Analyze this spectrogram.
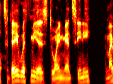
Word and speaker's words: Mancini: Like when we went to Italy, everyone said Mancini, which is how you'd pronounce it. But at this point, we've been in America long enough. It's been Americanized. Yeah.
